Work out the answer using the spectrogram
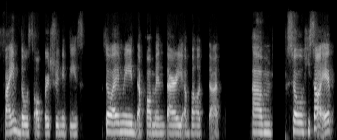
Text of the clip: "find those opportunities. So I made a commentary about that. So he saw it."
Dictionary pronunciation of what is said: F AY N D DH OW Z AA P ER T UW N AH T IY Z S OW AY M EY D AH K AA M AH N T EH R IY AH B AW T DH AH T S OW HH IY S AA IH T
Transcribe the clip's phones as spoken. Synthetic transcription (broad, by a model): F AY N D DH OW S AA P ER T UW N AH T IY S OW AY M EY D AH K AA M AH N T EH R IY AH B AW T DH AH T S OW HH IY S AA IH T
